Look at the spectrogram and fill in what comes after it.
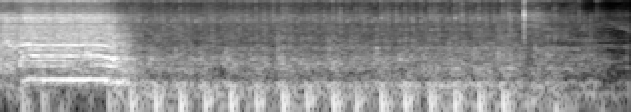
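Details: Hero HF Deluxe motorcycle self-start: harsh high whirring grind from the starter motor in the first half second, then engine catches and idles evenly; starter found dry inside, to be cleaned and greased.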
